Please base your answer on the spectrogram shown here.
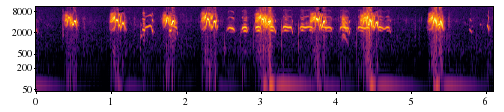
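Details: Ospreys at a Kent Island, Maryland nest, recorded by nest camera on the afternoon of 26 July 2018: strong piercing chirps interleaved with strings of softer whistled cheeps, roughly one to two calls per second.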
